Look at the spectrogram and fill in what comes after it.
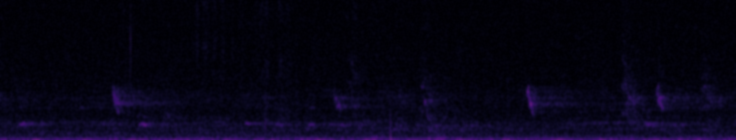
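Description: Near silence, with faint short bird chirps repeating every second or two.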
